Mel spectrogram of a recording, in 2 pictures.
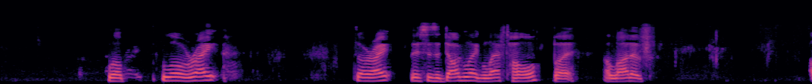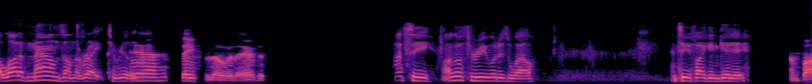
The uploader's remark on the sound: LIVE From the Course!!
